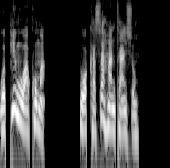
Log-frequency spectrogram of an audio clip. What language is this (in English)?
Akan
